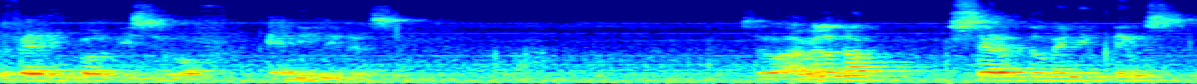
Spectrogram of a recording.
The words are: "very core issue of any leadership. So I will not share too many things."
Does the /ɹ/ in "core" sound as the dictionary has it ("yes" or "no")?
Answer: no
